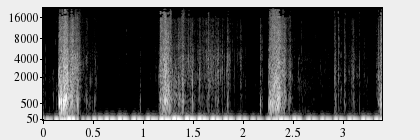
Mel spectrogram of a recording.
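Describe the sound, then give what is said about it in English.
Footsteps crunching through nearly foot-deep snow at night on Mount Hood, around 6,000 feet in slightly above-freezing temperatures, during a climb: three broad compressing crunches at a slow, steady walking pace, fairly soft with a quiet background between each step. “The snow was nearly a foot deep, and their footsteps created a crunchy rhythm that broke the silence of the night around them.”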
